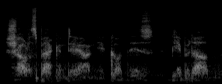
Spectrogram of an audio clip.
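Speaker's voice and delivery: soft encouraging whisper in the ear; whispering coach. Retold or imitated. Quiet coach whispering encouragement into a client's ear. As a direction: whisper the cues like a gentle coach right at their ear. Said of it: "in the ear going".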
